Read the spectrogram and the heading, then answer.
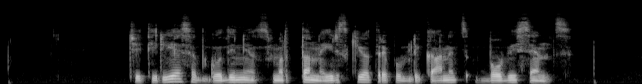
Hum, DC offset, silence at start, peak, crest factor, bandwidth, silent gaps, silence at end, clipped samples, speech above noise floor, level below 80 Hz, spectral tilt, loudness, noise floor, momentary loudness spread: none; under 0.1%; 1.3 s; -2 dBFS; 20 dB; 10 kHz; none; 0.75 s; under 0.1%; 47 dB; -50 dBFS; -6 dB/octave; -21 LUFS; -67 dBFS; 7 LU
